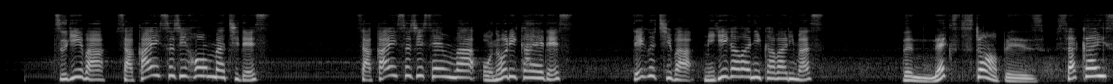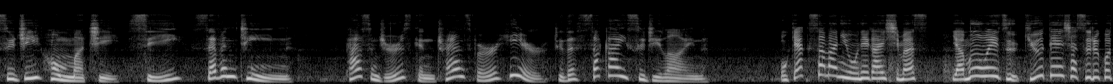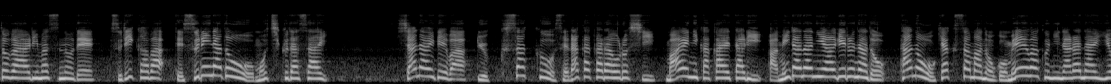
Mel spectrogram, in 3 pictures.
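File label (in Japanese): 大阪メトロ中央線車内放送, 次は堺筋本町+到着; 次は堺筋本町+到着(2番線)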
